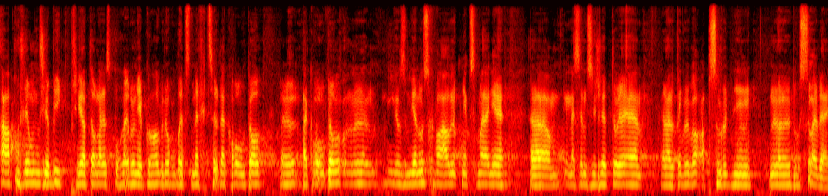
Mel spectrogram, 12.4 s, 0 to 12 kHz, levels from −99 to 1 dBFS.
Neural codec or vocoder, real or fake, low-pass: codec, 24 kHz, 1.5 kbps, HILCodec; fake; 10.8 kHz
